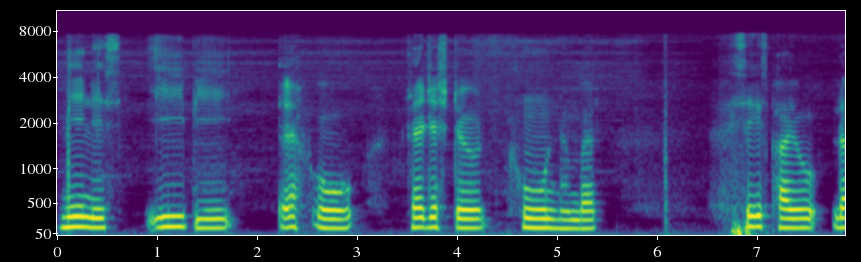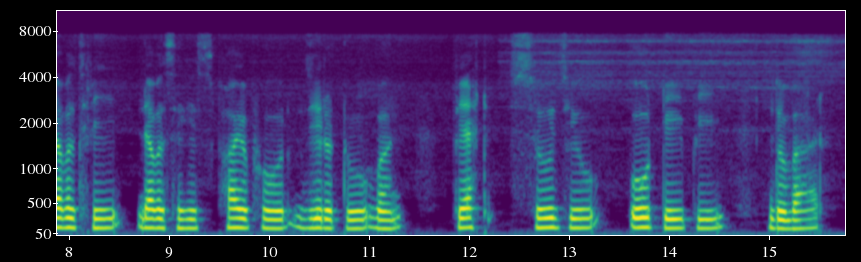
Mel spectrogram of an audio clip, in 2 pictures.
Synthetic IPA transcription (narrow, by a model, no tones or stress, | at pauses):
miːnis | ipi | efʰoː | ɾed͡ʒisʈəɖhʰuːnːɐmbɐɾ | sikspʰaːjoɖɐbəlt̪ʰɾiːɖɐbəlsikspʰaːjʋpʰoːɾziɾoʈuːʋɐn | pʰesʈʰ | suːd͡ʒi | oːʈiːpi | d̪ubaːɾ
